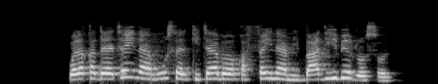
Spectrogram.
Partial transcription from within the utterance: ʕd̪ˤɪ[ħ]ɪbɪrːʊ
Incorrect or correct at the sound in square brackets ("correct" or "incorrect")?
incorrect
